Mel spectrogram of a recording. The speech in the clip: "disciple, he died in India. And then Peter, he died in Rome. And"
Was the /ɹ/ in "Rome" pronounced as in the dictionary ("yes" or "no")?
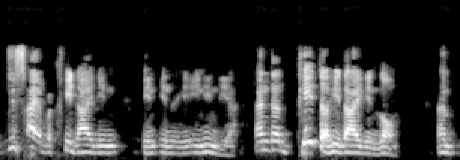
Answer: no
